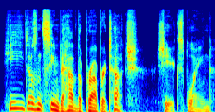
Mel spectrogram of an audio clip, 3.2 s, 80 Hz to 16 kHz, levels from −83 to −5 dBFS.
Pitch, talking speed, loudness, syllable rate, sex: 120 Hz, 185 wpm, -19 LUFS, 4.6 syllables/s, male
